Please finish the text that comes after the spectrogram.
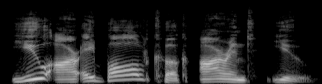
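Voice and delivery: slow, measured grammar example with a tag question; recited example sentence. Shown as a demonstration. Lecturer showing the pattern of tag questions, slow and measured. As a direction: recite it slowly, word by word.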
